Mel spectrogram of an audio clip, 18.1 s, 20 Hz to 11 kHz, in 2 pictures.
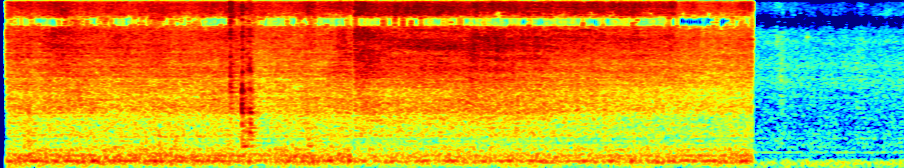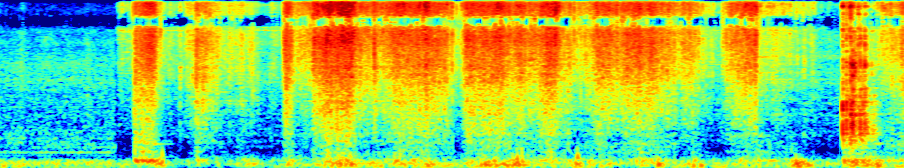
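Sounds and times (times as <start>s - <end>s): food sizzling in hot oil: 0.1s - 7.6s.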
